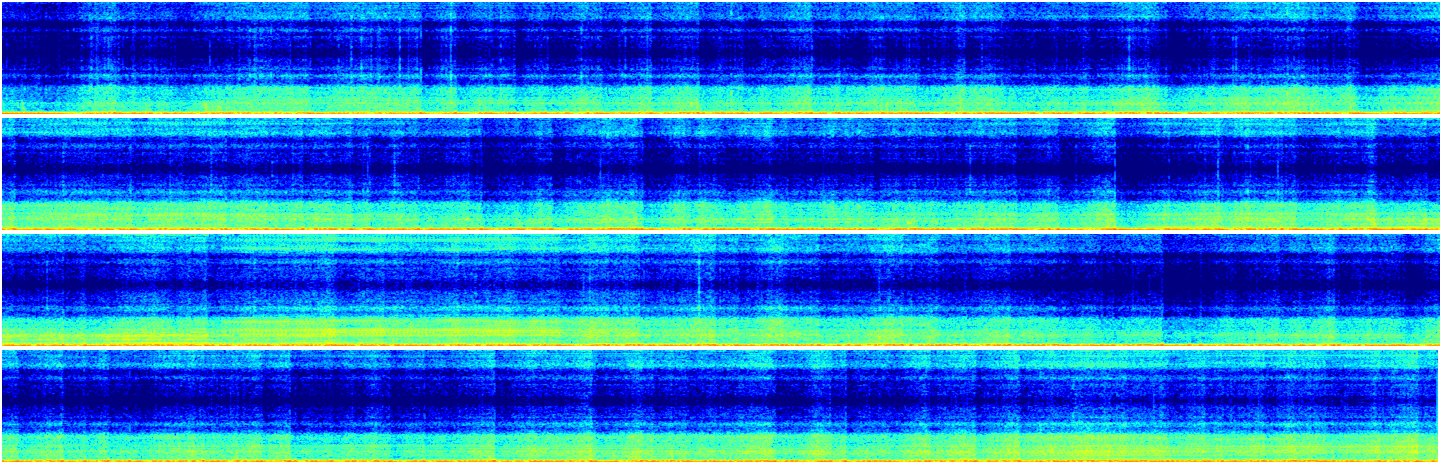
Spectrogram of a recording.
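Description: Car engine and road noise heard from inside the cabin while lapping a wet track: a steady low drone, with the engine note rising and falling as the car accelerates and changes gear.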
